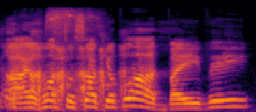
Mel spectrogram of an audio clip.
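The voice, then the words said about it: Austin Powers-style Dracula voice. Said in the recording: “my Austin Powers Dracula impression ... that's good”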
